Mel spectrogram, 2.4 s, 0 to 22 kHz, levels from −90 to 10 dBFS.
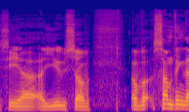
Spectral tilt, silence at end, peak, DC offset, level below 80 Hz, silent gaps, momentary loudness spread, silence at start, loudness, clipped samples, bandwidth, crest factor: -5.5 dB/octave; 0 s; 0 dBFS; under 0.1%; -64 dBFS; none; 8 LU; 0 s; -20 LUFS; under 0.1%; 15.5 kHz; 18 dB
